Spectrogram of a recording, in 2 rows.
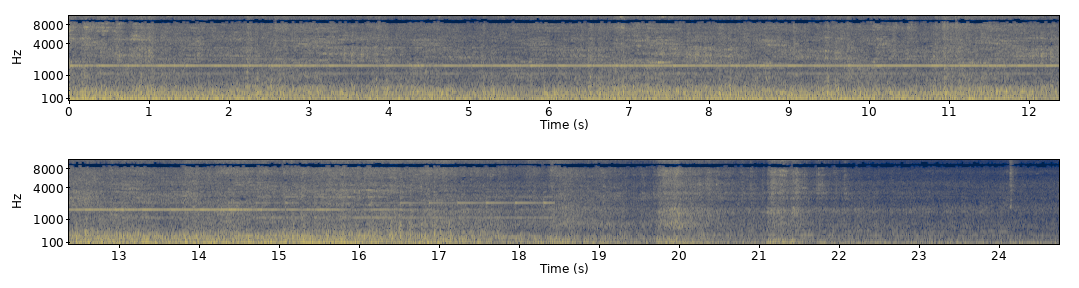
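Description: Double-stack intermodal freight cars rolling past at speed: a loud steady rumble of steel wheels on rail with a thin, steady high-pitched tone over it. After about 18 seconds the tone stops and the rumble thins and fades as the end of the train goes by, with a couple of short knocks near the end.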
